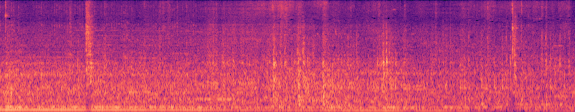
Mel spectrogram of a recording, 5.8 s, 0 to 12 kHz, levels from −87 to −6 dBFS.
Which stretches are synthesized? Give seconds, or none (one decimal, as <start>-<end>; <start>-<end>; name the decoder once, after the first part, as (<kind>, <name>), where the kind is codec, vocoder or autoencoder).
2.0-2.7 (autoencoder, DAC-VAE); 4.2-4.7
